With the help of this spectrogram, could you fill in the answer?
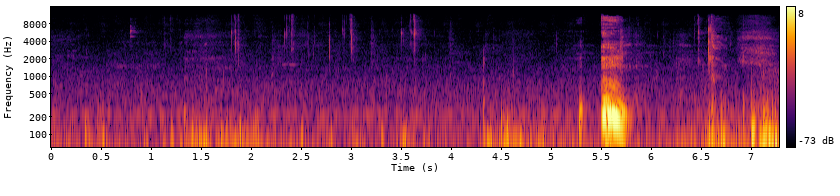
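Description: A single loud, brief sip or slurp of a ginger beer with chili in it, preceded by soft mouth clicks and faint rustling.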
